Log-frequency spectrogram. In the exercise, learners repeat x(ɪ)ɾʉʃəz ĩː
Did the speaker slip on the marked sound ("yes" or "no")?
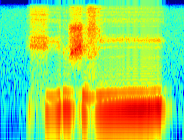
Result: yes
